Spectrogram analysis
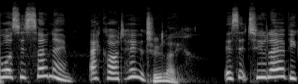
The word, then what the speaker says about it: Tolle: Tolle. Is it Tolle? Have you got that right? It's Tolle. So how you pronounce that? It's German, don't forget.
